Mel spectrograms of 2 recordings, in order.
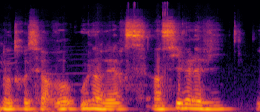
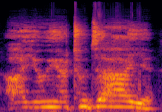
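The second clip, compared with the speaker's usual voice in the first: stern colonel; 9 semitones higher, slower than usual. Retold or imitated. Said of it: "il y a un colonel".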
